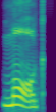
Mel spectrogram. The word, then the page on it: morgue: Indian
